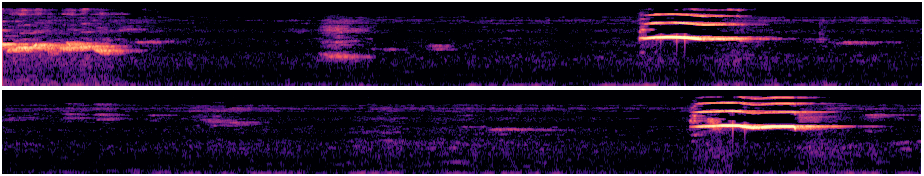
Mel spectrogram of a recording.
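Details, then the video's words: White-rumped shama song used to prompt other shamas to sing: sparse clear whistles, a warbled note followed by two pure rising whistles separated by long silences. "Pancingan Kacer agar cepat bunyi super ampuh"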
